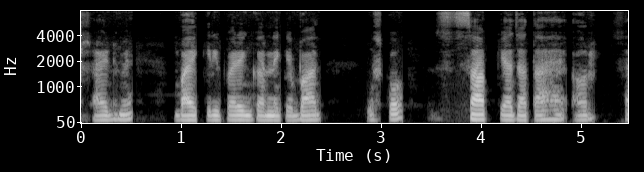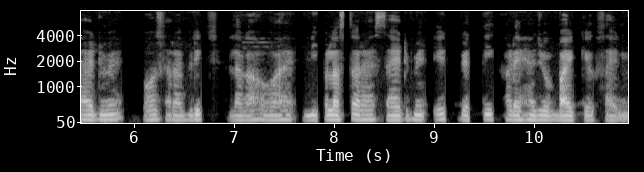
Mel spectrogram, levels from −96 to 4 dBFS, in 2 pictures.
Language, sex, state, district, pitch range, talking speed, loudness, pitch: Hindi, male, Bihar, Kishanganj, 115-125 Hz, 205 wpm, -23 LUFS, 120 Hz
